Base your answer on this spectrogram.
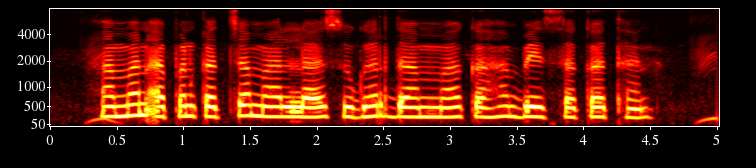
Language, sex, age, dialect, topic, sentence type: Chhattisgarhi, female, 18-24, Northern/Bhandar, agriculture, question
